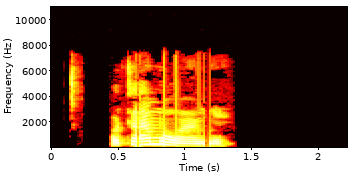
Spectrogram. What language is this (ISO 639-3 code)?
luo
